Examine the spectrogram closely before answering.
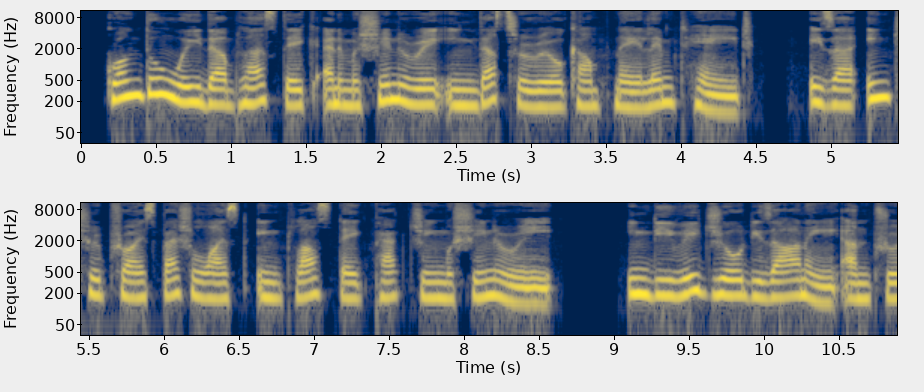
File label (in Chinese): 英女, 广告, 企业英文, 成熟正式; 广东韦达; 成熟知性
